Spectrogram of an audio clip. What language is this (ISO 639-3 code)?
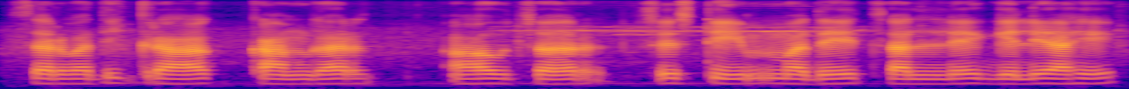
mar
